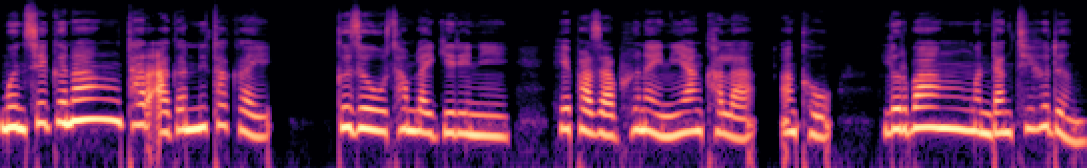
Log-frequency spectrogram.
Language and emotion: Bodo, sad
